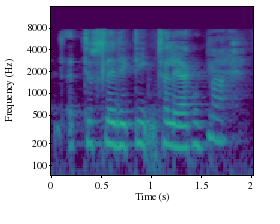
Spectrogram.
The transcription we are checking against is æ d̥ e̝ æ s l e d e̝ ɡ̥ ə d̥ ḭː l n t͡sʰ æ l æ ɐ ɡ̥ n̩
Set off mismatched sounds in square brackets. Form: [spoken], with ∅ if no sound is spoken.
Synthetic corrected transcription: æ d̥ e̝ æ s l e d e̝ ɡ̥ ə d̥ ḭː [∅] n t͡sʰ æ l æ ɐ ɡ̥ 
